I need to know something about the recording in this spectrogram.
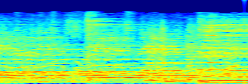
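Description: Live praise and worship band music: singers holding long notes over guitars and keyboard.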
